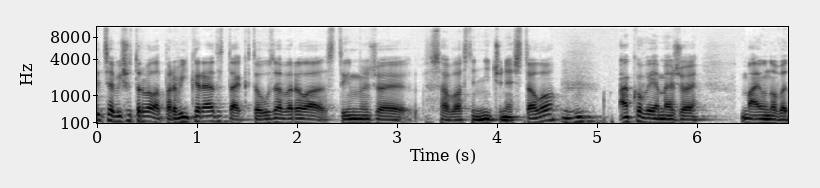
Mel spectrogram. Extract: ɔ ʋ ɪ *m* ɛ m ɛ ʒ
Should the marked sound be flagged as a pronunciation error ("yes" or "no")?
yes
